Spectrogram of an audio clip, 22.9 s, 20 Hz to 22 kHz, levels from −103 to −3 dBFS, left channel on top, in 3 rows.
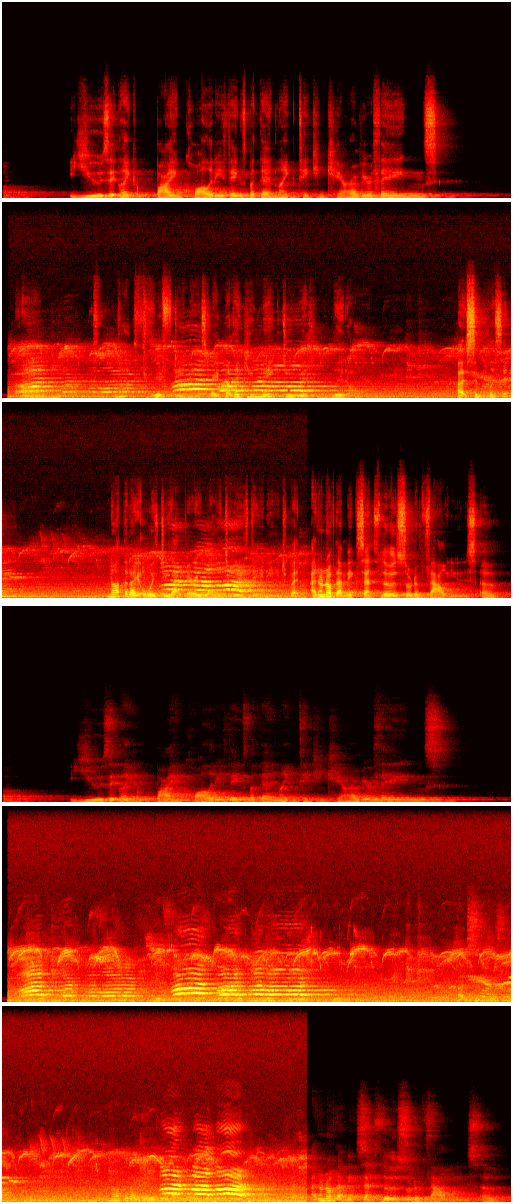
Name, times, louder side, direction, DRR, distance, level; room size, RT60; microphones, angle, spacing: voice 1, 1.0-6.5 7.8-8.6 9.0-13.0 14.5-15.5 16.8-22.7, left 5 dB, 70° left, 10 dB, 0.4 m, -38 dB
Shout, 7.7-19.8, right 7 dB, 55° right, 0.3 m, -30 dB
9.1 x 5.1 x 5.8 m, 2.4 s
head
